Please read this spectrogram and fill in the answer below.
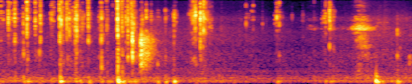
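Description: Computer keyboard typing: a quick run of keystrokes in the first two seconds, then a few scattered key presses.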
